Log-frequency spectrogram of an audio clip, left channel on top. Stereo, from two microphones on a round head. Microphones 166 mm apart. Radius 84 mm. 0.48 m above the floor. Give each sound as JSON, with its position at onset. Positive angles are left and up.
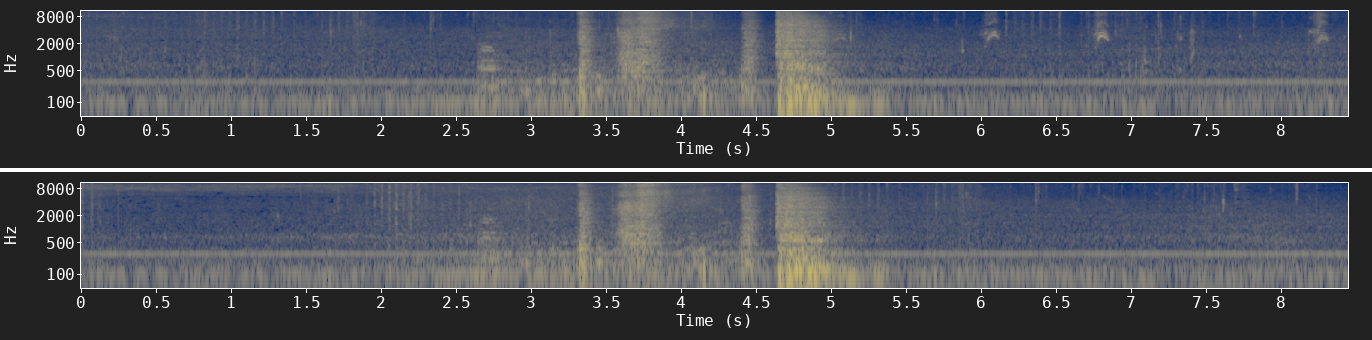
{"t": 2.6, "sound": "footsteps", "side_deg": 35, "distance_m": 1.1}
{"t": 4.6, "sound": "a gunshot", "side_deg": 5, "distance_m": 1.7}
